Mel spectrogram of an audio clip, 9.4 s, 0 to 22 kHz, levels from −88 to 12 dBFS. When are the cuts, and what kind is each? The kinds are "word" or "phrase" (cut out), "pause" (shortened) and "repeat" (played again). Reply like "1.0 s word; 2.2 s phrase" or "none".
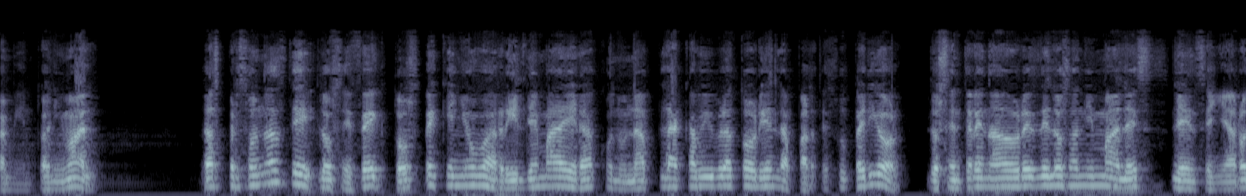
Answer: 3.2 s phrase; 6.9 s pause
